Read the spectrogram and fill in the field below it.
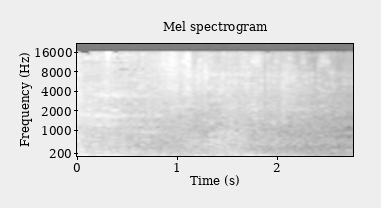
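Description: Incendio fire spell cast in Hogwarts Legacy, a loud whooshing burst of flame that roars steadily for a couple of seconds and then tapers off, with low rumbling underneath and no talk.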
